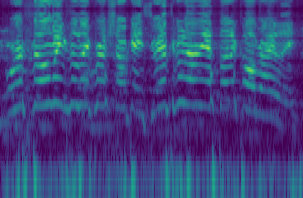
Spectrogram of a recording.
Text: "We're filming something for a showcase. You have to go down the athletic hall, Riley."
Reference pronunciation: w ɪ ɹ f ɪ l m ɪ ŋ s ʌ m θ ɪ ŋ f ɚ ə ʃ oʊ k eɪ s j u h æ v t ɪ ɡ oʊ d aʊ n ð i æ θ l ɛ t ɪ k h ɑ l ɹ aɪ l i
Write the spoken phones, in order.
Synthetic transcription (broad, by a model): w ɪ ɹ f ɪ l m ɪ ŋ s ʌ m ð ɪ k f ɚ ə ʃ oʊ k eɪ s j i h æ f t ɪ ɡ oʊ d aʊ n ð i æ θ l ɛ t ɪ k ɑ l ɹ aɪ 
